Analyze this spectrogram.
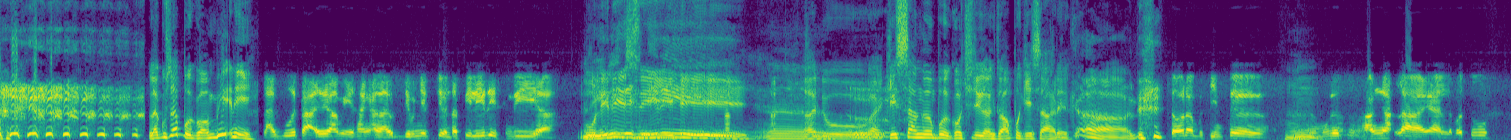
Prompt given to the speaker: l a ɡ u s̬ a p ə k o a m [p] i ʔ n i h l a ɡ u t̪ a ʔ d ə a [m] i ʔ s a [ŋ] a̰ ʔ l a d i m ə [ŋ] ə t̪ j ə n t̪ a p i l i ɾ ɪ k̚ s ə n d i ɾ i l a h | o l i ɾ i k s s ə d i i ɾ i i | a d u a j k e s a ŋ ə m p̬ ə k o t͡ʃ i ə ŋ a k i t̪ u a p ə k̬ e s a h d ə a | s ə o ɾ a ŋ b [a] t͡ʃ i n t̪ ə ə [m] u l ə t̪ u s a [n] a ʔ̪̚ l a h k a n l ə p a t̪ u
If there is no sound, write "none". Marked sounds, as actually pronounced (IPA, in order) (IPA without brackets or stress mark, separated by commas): b, m, ŋ, ɲ, ə, m, ŋ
